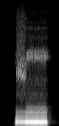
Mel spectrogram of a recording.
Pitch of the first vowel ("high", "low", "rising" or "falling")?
high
